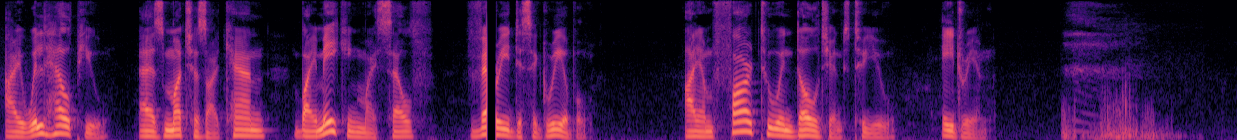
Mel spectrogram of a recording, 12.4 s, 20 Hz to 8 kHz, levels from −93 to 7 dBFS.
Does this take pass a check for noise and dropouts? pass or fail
fail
